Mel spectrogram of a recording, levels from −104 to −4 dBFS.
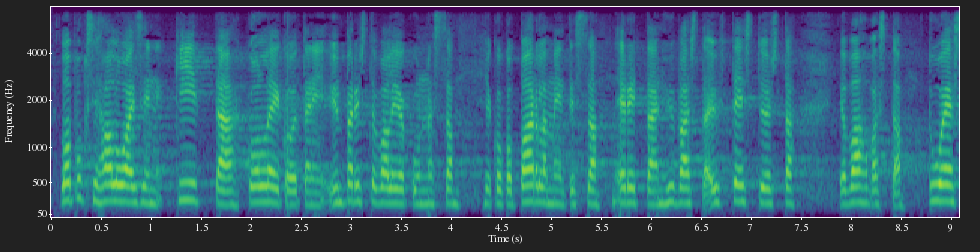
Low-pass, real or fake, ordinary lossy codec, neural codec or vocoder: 7.2 kHz; real; none; none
